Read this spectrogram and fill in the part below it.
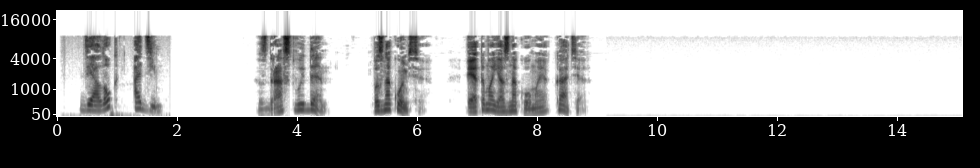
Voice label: dialog, russian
